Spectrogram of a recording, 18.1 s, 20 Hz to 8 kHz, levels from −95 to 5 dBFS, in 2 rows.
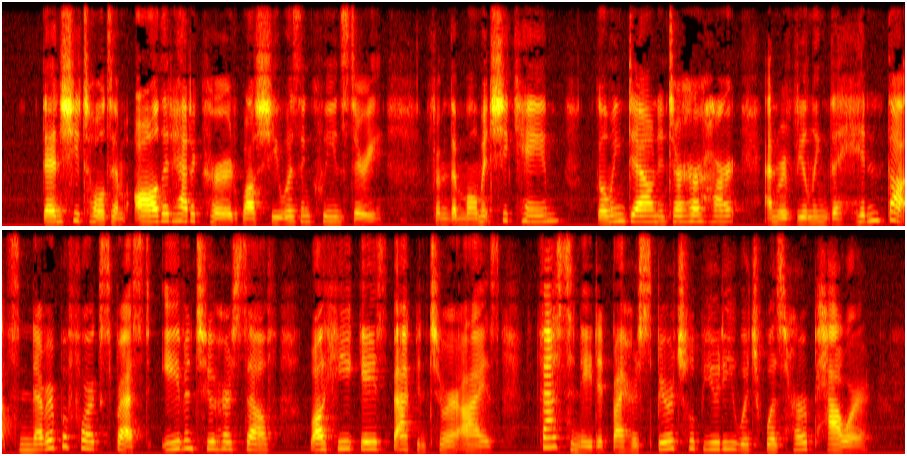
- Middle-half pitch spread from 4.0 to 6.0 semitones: Yes, average, 4.6 semitones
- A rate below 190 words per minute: Yes, average, 165 wpm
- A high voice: Yes, high, 210 Hz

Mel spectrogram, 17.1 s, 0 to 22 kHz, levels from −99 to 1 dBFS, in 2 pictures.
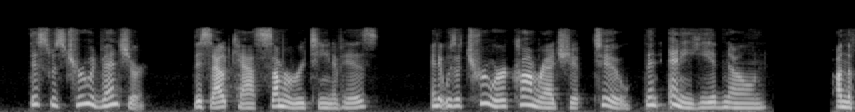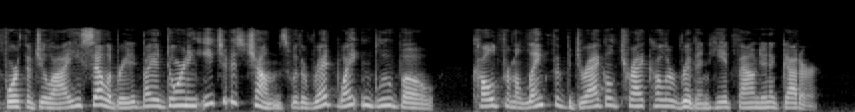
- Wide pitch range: Yes, wide, 5.9 semitones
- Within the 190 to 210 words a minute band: Yes, average, 195 wpm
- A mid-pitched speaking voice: No, high, 205 Hz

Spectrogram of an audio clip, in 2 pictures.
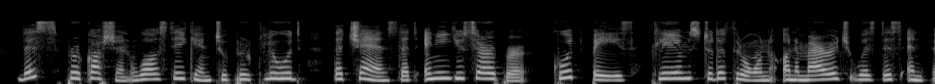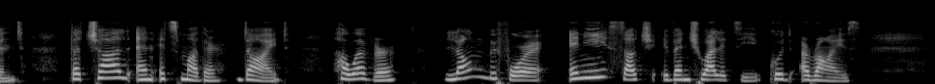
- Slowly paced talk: Yes, slow, 120 wpm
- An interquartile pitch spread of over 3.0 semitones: Yes, average, 5.1 semitones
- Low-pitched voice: No, high, 225 Hz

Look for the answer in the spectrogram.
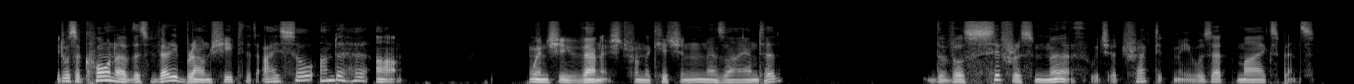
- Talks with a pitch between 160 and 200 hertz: No, low, 110 Hz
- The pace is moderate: Yes, average, 150 wpm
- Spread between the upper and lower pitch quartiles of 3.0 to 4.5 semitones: No, average, 4.9 semitones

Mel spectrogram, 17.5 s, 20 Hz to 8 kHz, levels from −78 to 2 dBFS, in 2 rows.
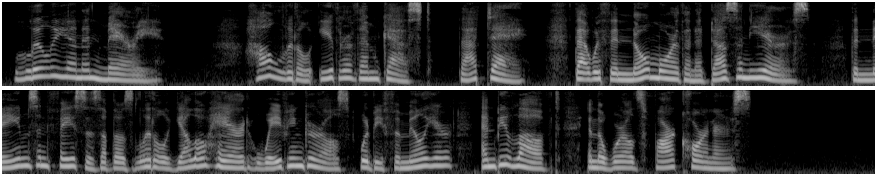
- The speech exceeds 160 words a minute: No, slow, 135 wpm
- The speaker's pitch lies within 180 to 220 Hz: Yes, medium, 185 Hz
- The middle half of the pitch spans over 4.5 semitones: Yes, average, 5.0 semitones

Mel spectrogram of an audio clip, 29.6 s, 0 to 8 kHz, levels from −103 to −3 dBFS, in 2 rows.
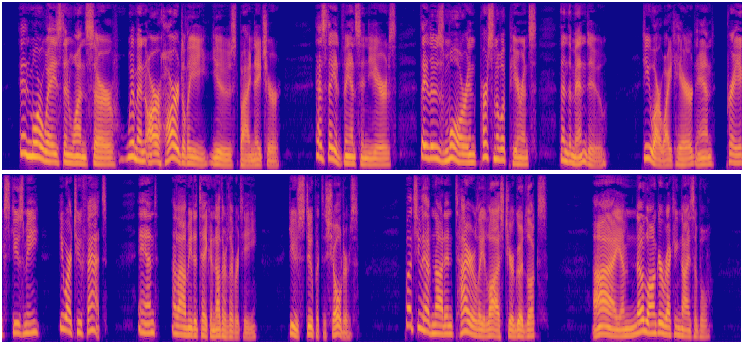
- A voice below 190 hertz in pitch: Yes, low, 135 Hz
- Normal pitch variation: No, wide, 7.7 semitones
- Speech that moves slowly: Yes, slow, 130 wpm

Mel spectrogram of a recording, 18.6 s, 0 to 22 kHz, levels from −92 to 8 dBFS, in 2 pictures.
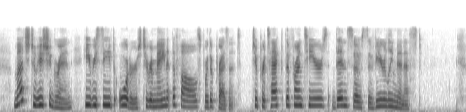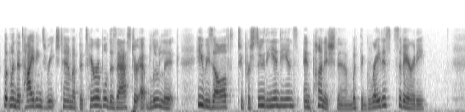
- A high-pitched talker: Yes, high, 220 Hz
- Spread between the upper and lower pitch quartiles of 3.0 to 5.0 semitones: No, wide, 5.6 semitones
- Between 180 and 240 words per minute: No, average, 160 wpm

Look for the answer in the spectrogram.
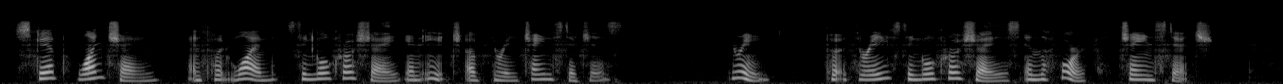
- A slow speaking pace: Yes, slow, 110 wpm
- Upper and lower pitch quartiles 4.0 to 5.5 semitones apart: Yes, average, 5.1 semitones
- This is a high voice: Yes, high, 225 Hz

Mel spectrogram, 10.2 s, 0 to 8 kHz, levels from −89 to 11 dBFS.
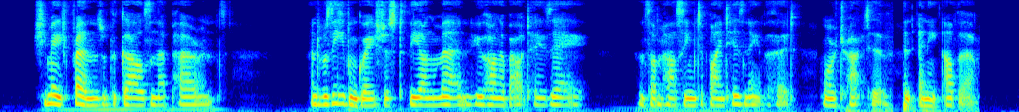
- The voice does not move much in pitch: Yes, narrow, 1.7 semitones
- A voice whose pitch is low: No, high, 200 Hz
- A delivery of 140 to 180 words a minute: No, average, 195 wpm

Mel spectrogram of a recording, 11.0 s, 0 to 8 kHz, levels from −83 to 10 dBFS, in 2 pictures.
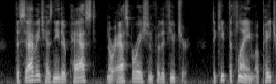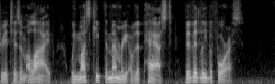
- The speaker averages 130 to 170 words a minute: Yes, average, 150 wpm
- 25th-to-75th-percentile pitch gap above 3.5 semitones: Yes, average, 4.9 semitones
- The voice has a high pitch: No, low, 110 Hz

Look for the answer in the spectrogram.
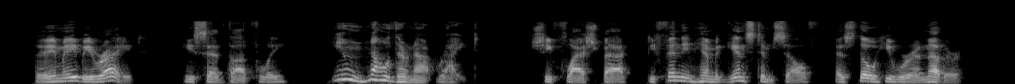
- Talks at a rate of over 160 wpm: No, average, 140 wpm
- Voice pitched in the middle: No, low, 115 Hz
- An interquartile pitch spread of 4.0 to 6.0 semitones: Yes, average, 4.7 semitones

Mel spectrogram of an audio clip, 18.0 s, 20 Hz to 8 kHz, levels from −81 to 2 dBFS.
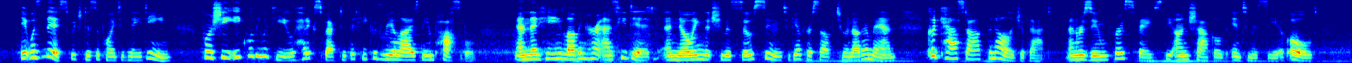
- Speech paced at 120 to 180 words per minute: No, average, 190 wpm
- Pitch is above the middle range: Yes, high, 200 Hz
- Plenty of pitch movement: Yes, wide, 6.0 semitones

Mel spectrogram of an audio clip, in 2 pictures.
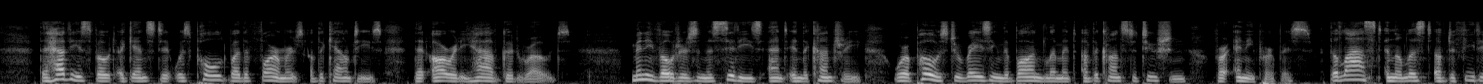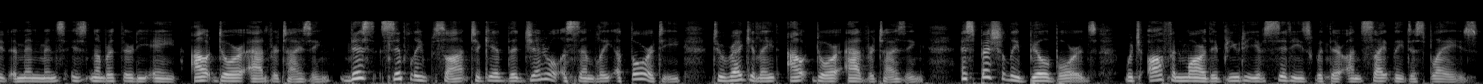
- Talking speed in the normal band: Yes, average, 160 wpm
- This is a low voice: No, medium, 155 Hz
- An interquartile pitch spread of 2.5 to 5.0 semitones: Yes, average, 2.9 semitones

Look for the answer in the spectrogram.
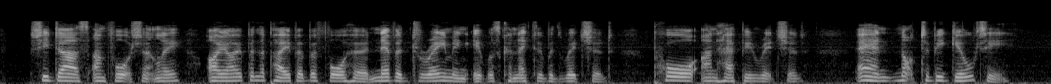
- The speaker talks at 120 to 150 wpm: Yes, slow, 135 wpm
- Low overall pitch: No, medium, 160 Hz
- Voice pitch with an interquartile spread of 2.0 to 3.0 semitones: Yes, narrow, 2.4 semitones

